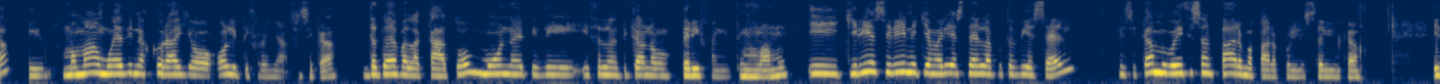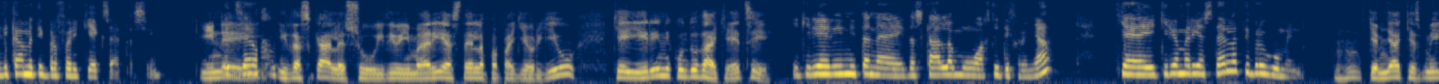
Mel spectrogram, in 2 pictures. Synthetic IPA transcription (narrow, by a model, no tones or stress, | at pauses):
mɐmɐmue̞ðinɐkoɾɐʝo̞o̞lit̪ixɾo̞ɲɐfisikɐ | ðed̪oe̞vɐlɐkɐt̪o̞mo̞no̞e̞piðiiθe̞lɐnɐt̪ikɐno̞pe̞ɾifɐnit̪imɐmɐmu | iciɾiɐsiɾinicemɐɾiɐst̪e̞lɐːpot̪o̞viese̞l | fisikɐme̞vo̞iθisɐnpɐɾɐmɐpɐɾɐpo̞list̪ɐlinikɐ | iðikɐme̞t̪ibɾo̞fo̞ɾicie̞kse̞̰t̪ɐ̥sḭ | ineeɡzeɾoiðɐskɐlesuiðioimɐɾiɐst̪e̞lɐpɐpɐʝe̞o̞ɾʝiuce̞iːɾinikond̪uðɐcɐe̞t͡si | iciɾiɐiɾiniit̪ɐneiðɐskɐlɐmuɐft̪it̪ixɾo̞ɲɐ | ce̞iciɾiɐmɐɾiɐst̪e̞lɐt̪ibɾo̞iɣume̞ni | ce̞mɲɐcemi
